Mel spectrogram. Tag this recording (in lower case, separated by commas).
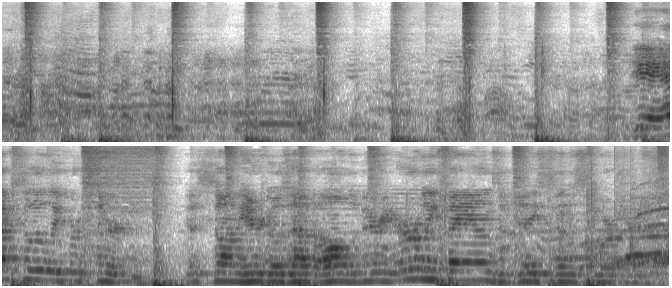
speech, music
